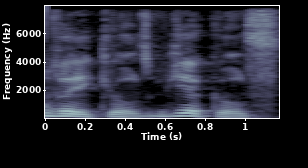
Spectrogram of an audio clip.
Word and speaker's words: vehicle: For small vehicles. Pronunciation is vehicle.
